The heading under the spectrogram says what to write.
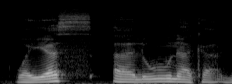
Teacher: The waw here extends the lam.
